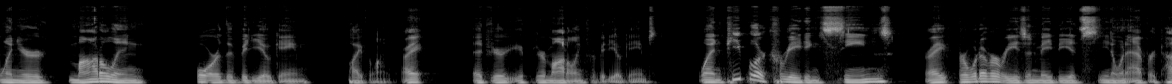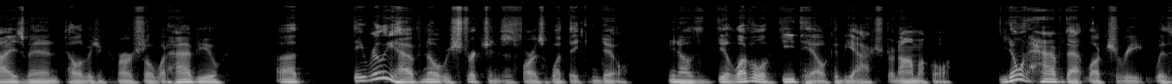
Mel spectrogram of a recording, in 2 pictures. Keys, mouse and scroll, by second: 0.3-0.7 middle drag, 3.9-4.5 middle drag, 5.7-6.3 middle drag, 10.1-10.5 middle drag, 11.8-12.2 middle drag, 14.1-14.5 middle drag, 15.1-15.5 middle drag.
